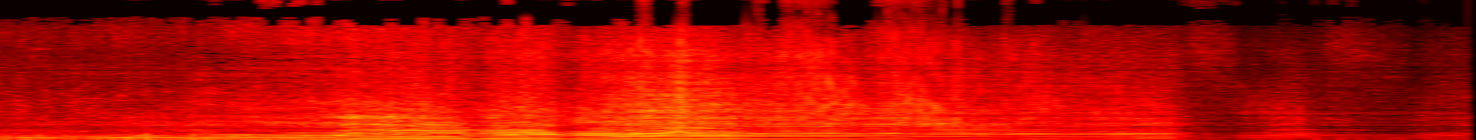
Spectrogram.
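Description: Off-road race vehicle's engine revving hard, its pitch swinging up and down under throttle. About six seconds in the sound drops away sharply, leaving fainter revving.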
